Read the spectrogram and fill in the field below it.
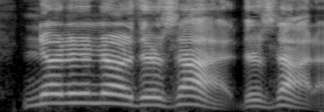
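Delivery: high, loud, fading to calmer; frantic denial. Retold or imitated. Teller stopping the panic, loud frantic denial. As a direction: wave them off urgently.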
